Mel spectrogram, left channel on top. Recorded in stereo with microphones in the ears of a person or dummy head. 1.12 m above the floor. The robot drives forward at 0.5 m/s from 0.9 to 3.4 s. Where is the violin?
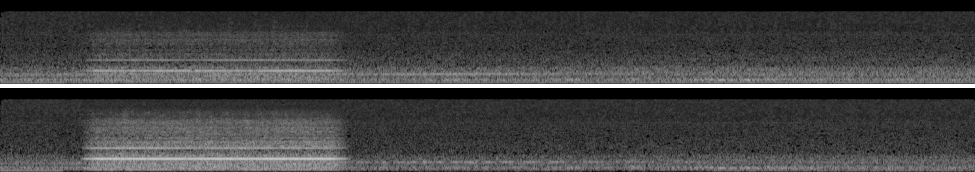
I don't hear a violin.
